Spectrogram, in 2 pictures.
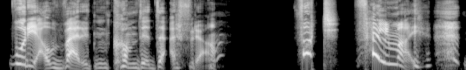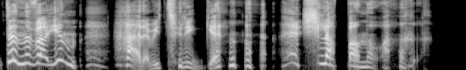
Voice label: no dub character

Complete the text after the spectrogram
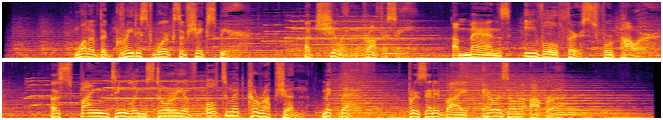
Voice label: us movietrailer

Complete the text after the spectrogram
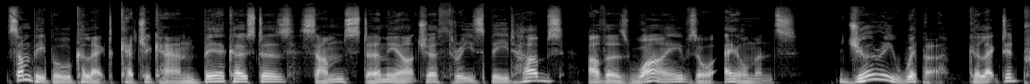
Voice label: uk audiobook nonfiction

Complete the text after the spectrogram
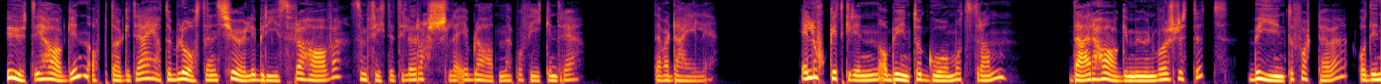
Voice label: no audio book, norsk, kvinne

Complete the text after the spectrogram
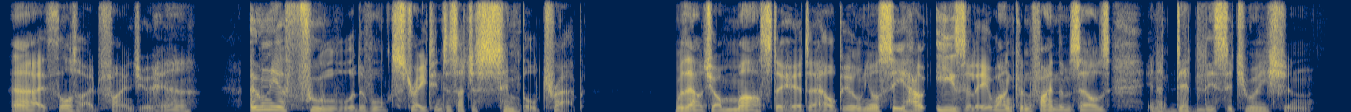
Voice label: uk character evil villain

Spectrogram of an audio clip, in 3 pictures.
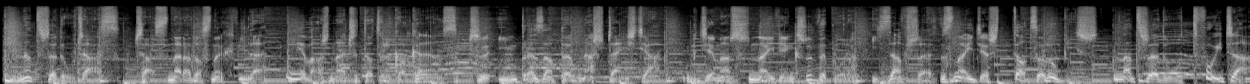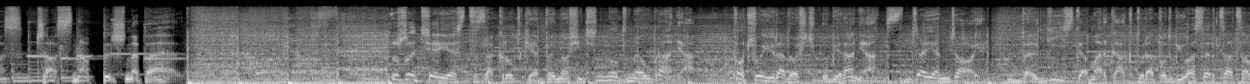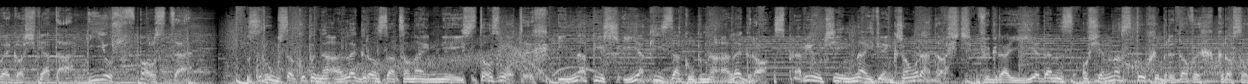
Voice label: pl commercials; polsk

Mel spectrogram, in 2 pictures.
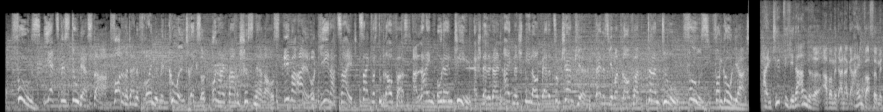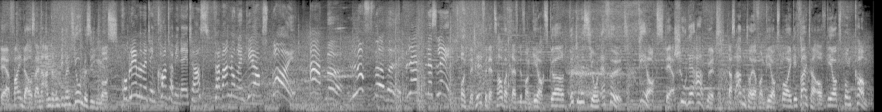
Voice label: de com hardsell

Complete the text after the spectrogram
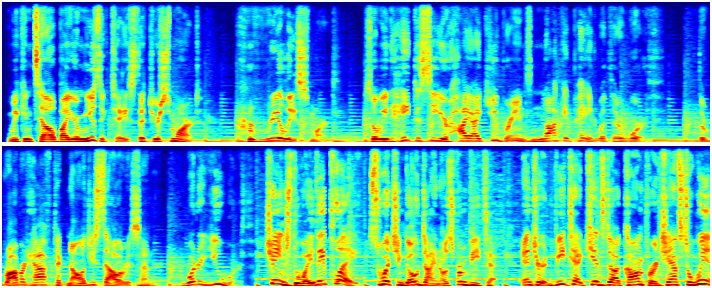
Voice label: us commercial

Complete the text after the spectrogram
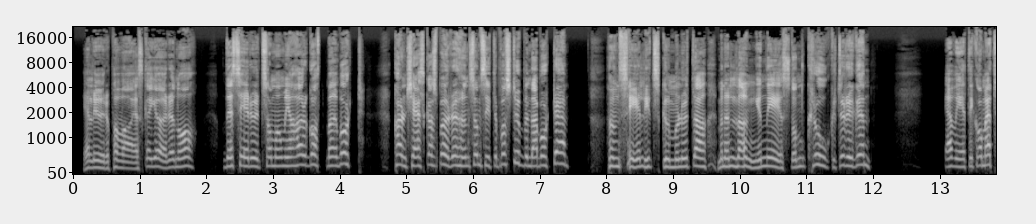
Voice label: no dub character

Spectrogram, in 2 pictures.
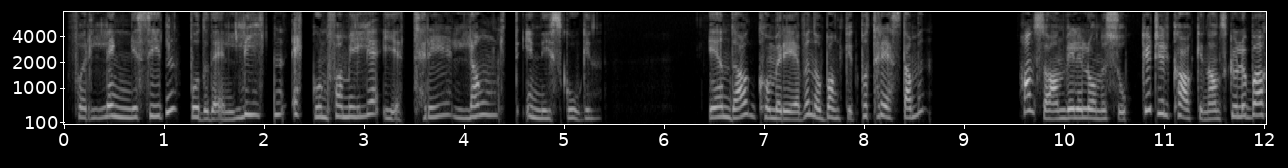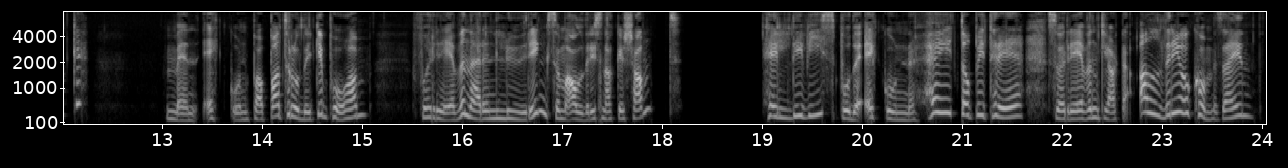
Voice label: no dub narrator

